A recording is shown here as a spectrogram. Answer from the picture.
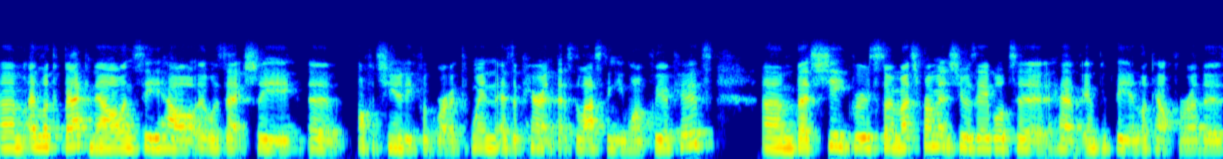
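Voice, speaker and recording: A woman with a New Zealand accent speaks in a flat monotone, barely pausing at all. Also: medium pitch for a woman, moderate pace. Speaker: mental health speaker, life coach. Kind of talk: keynote talk to parents.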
